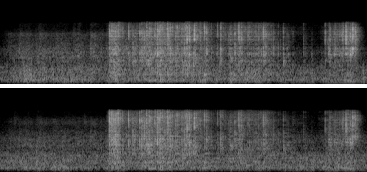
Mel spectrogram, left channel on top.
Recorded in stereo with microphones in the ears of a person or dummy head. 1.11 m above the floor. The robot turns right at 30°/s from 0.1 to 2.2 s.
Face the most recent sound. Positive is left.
turn(degrees=10)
